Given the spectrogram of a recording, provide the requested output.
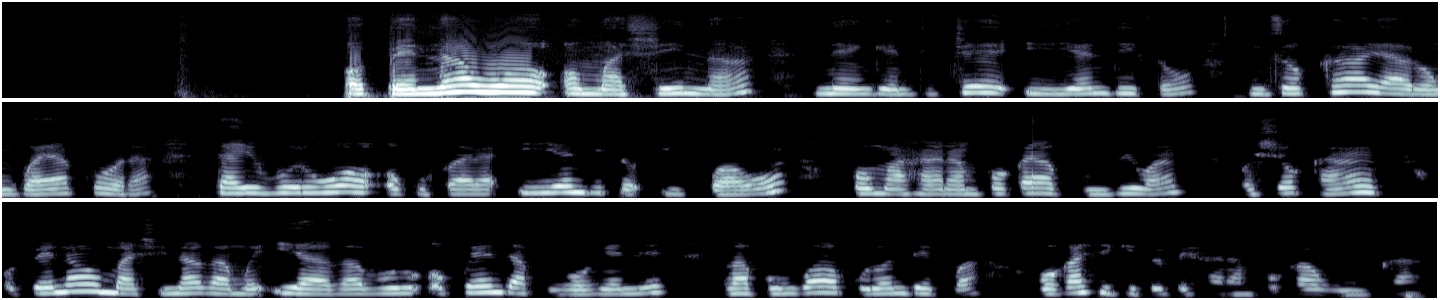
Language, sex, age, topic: Oshiwambo, female, 25-35, agriculture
